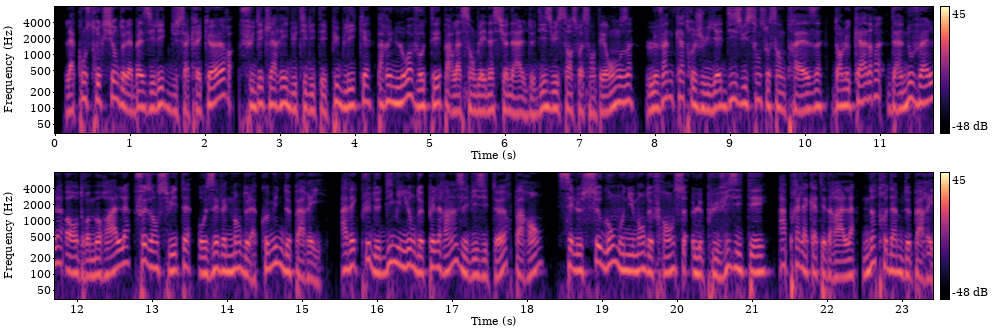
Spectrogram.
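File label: French, male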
